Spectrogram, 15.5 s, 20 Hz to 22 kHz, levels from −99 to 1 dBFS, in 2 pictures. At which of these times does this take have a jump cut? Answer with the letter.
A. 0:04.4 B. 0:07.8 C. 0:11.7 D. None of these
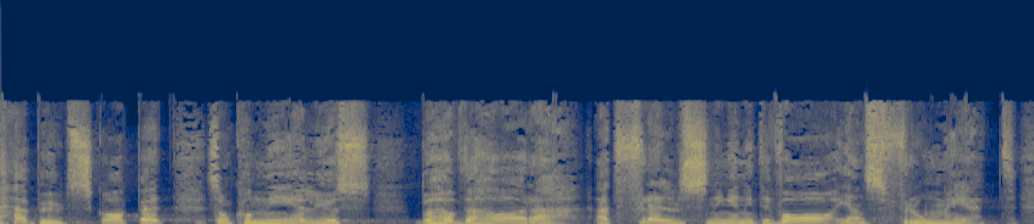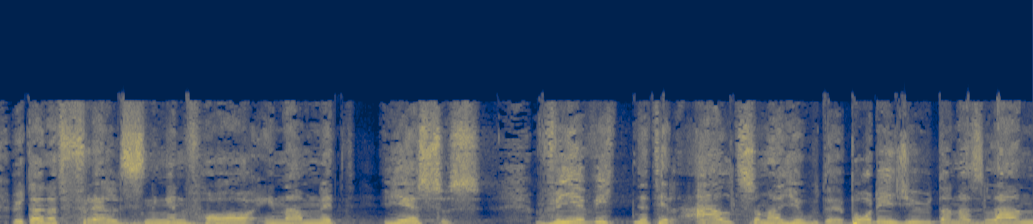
A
